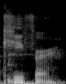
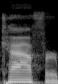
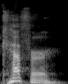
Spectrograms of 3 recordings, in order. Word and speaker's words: kefir: It's not kafir because that's infidel in Islam and also nigger in South Africa. Yeah, that's a racial term. That's their racial term. Yeah, the K word. But kefir, KEFIR.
